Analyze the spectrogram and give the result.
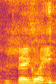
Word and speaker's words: Bingley: Ed like, Bingley Jr. Bingley. – Bing like Sing and Lee.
